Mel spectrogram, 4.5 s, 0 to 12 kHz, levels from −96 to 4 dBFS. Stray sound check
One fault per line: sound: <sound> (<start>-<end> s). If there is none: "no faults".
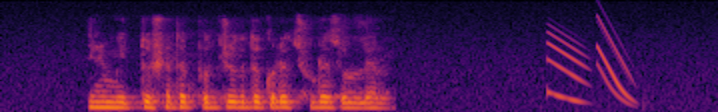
sound: chirp (3.4-4.0 s)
